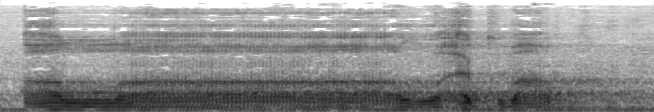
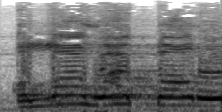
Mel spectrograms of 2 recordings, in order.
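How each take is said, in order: First: It is said softly and weakly. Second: It is said loudly and forcefully.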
